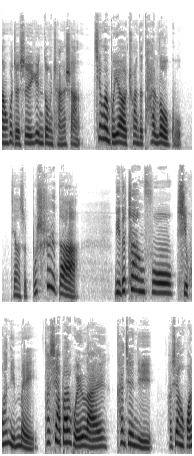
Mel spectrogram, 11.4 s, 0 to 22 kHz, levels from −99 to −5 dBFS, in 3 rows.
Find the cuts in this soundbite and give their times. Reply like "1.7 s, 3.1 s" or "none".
4.0 s, 8.4 s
